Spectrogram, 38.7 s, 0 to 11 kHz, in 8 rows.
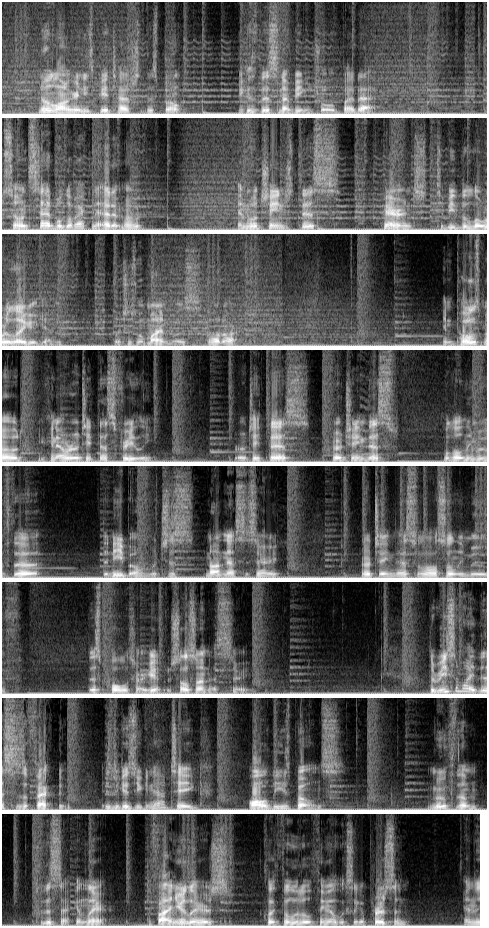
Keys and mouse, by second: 5.6-9.2 drag, 5.7 right click, 13.5-15.3 drag, 14.8 r, 16.4-19.9 drag, 16.6 g, 17.9 r, 21.1 ctrl+z, 22.7-24.1 drag, 22.9 r, 25.9 ctrl+z, 28.7 a, 28.9 a, 29.3 alt+r, 29.6 alt+g, 30.2-32.8 drag, 33.2 m, 34.4-36.1 middle drag, 37.3-38.7 drag.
